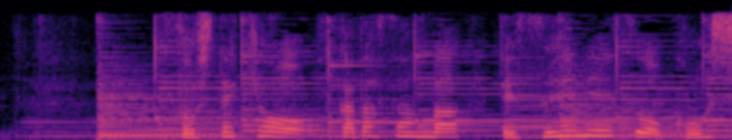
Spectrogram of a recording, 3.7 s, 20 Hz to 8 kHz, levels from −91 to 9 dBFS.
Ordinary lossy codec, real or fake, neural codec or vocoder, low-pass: MP3, 48 kbps; real; none; 7.2 kHz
